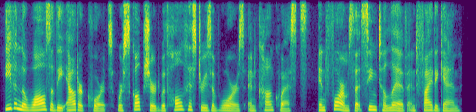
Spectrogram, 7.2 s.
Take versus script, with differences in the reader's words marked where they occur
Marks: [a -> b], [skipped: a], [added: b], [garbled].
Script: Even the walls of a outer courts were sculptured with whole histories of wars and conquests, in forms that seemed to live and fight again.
Even the walls of [a -> the] outer courts were sculptured with whole histories of wars and conquests, in forms that seemed to live and fight again.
